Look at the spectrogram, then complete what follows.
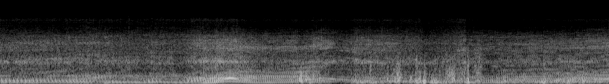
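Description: KTM Duke 200's single-cylinder engine running as the bike rides at low speed. It is revved up and back down sharply about two seconds in.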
